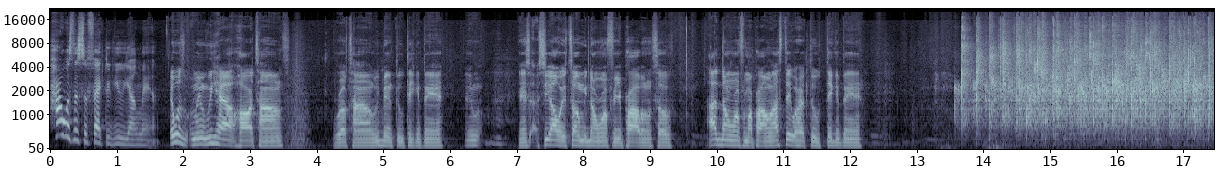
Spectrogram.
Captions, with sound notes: How has this affected you, young man? It was... I mean we had hard times. Rough time, we've been through thick and thin. And she always told me don't run from your problems, so... I don't run from my problem. I'll stick with her through thick and thin. (APPLAUSE)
